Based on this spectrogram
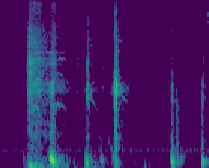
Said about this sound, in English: I feel like my mouth was all watery. I swallowed back and it went down the wrong pipe.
